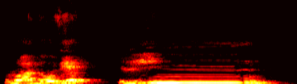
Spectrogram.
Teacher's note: پتلی آواز کریں گے کیونکہ زبر اور پیش کے ساتھ موٹا پڑا تھا، دو زبر کے ساتھ بھی را کو موٹا پڑا تھا، زیر کے ساتھ را کو پتلا پڑا تھا، اسی طرح دو زیر کے ساتھ بھی را کو پتلا کرنا ہے۔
